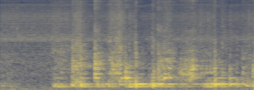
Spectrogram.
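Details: On a hot day, Border Collie pups romping under a fine mist from a hose let out a loud, drawn-out low growl lasting about two seconds, with water hissing behind it.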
